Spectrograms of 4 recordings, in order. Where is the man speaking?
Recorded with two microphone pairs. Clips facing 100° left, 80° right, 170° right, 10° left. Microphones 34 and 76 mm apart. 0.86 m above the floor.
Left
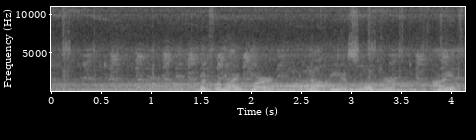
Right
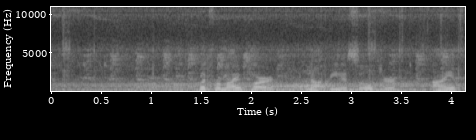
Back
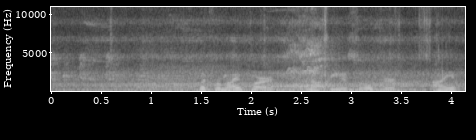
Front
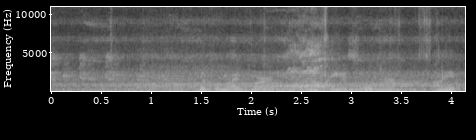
135° right, 0.5 m.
